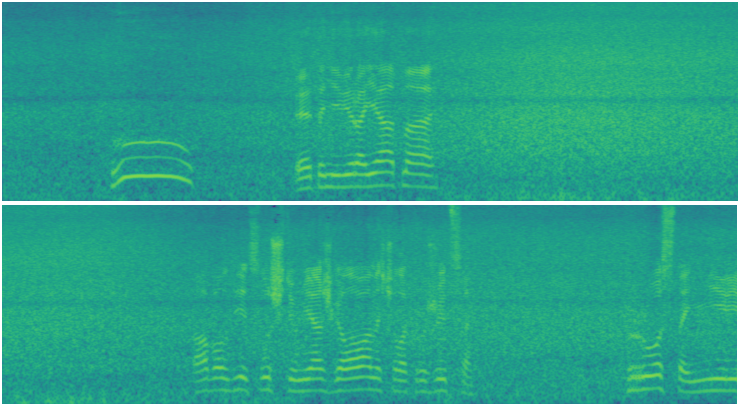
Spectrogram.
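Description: Waves crash and surge against the shore below, with a steady roar of surf.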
